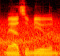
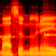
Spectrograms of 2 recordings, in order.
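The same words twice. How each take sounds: First: The name is said with anglicized pronunciation. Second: The name is said with Japanese-like pronunciation. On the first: "I call it Masamune" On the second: "a little more accurate Japanese pronunciation"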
